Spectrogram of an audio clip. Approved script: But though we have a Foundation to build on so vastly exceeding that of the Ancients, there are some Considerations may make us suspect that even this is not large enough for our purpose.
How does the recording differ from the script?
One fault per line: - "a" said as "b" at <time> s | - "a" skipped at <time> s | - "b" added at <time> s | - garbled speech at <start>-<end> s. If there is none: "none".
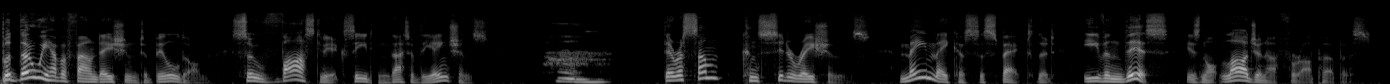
none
